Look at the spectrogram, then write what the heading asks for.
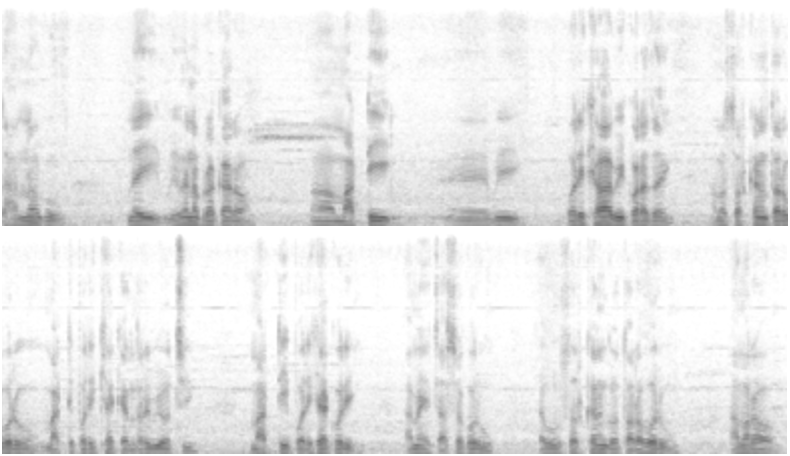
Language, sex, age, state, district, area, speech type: Odia, male, 45-60, Odisha, Ganjam, urban, spontaneous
